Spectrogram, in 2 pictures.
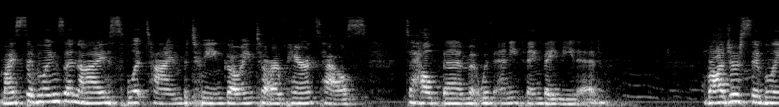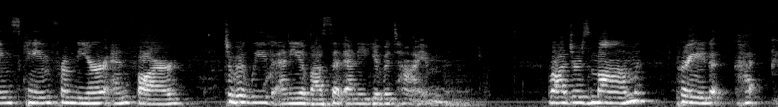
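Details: Adult woman speaking; normal speech.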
